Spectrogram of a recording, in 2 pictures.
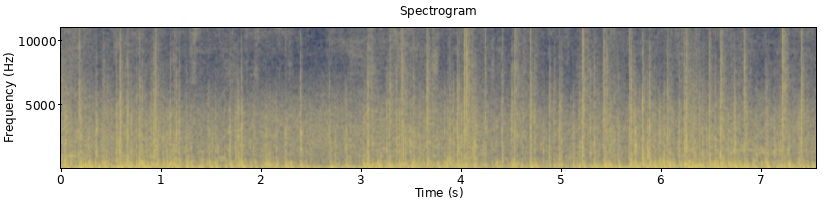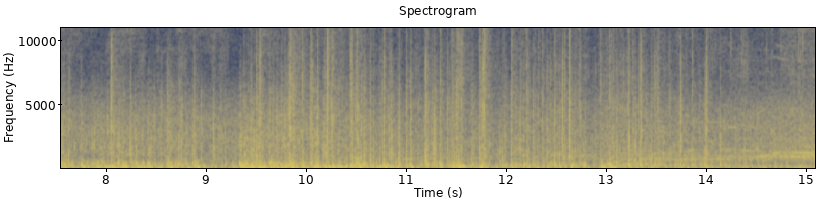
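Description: Finale barrage of aerial fireworks: many shells bursting at once in a dense, continuous run of bangs and cracks.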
